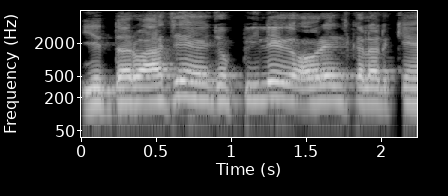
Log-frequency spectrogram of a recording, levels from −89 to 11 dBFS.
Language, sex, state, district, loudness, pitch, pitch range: Hindi, male, Uttar Pradesh, Ghazipur, -13 LUFS, 165 Hz, 155-175 Hz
